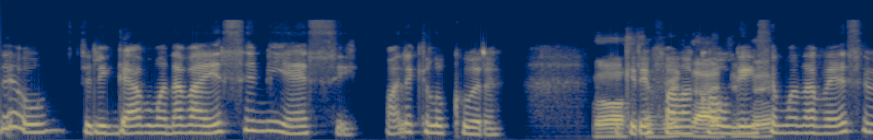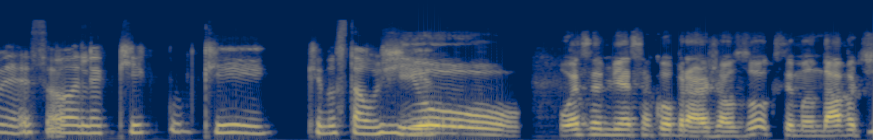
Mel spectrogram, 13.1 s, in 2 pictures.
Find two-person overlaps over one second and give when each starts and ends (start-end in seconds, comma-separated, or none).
4.5-5.8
